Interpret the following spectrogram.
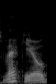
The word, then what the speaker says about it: Vecchio: I know how to pronounce Vecchio because I've actually heard Italians say the word.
